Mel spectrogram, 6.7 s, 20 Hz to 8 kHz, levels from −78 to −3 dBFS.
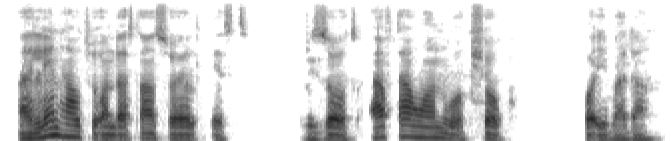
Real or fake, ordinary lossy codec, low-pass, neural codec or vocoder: real; none; 7.2 kHz; none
